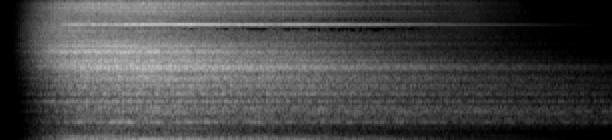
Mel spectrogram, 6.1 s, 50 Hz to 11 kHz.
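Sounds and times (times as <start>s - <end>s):
magical sounding short transition effect for video editing: 0.3s - 5.0s.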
